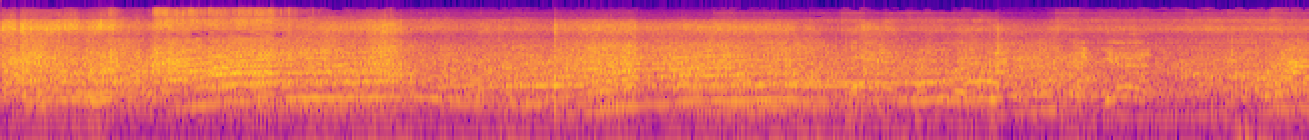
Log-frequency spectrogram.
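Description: Drift car engine revving hard, its pitch swinging up and down with the throttle as the car slides, over a steady haze of tyre noise from the wheelspin.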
